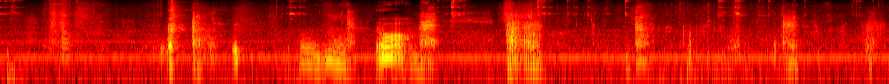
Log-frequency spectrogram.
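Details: Pet pug mauling his stuffed toys, making enthusiastic noises: short snorting and growly bursts, some with wavering whimper-like tones, over a steady low electrical hum; a person speaks now and then.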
